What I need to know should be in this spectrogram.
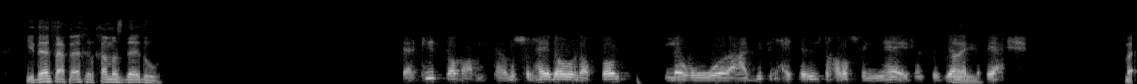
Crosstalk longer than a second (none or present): none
